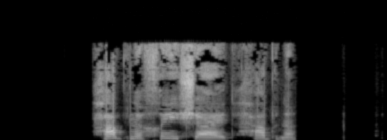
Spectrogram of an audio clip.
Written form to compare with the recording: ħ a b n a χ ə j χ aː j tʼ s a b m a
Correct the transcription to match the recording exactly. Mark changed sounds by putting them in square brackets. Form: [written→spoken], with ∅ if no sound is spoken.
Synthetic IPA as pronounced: ħ a b n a χ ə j [χ→ʃ] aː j tʼ [s→ħ] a b [m→n] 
